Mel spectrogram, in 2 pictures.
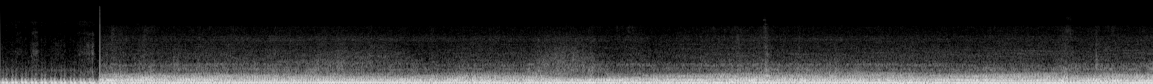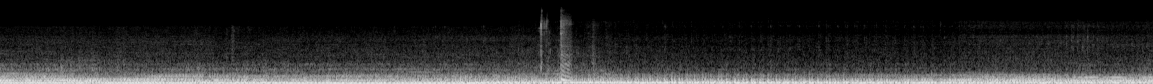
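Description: Tyres crunch over a rough gravel track.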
